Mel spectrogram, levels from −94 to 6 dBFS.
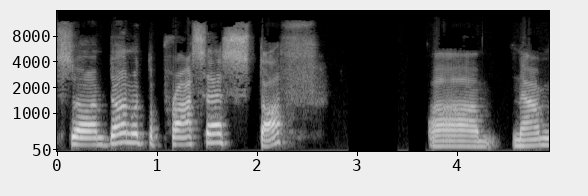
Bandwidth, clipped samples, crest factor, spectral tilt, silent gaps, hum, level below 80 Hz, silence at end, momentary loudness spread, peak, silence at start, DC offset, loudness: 12.5 kHz; under 0.1%; 14 dB; -4 dB/octave; 2.91-3.40 s, 3.51-3.66 s; none; -60 dBFS; 0 s; 13 LU; -4 dBFS; 0 s; under 0.1%; -17 LUFS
